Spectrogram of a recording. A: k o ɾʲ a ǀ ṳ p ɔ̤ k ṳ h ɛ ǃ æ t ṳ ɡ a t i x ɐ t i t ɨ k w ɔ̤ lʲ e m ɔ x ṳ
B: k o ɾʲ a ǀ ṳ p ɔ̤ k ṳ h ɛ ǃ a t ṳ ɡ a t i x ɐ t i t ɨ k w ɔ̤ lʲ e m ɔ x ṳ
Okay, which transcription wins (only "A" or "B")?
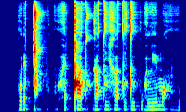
B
